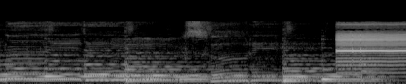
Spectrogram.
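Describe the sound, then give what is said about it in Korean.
A contestant presses the answer buzzer on a music quiz show: a harsh, sustained electronic tone rich in harmonics that lasts several seconds, shifting slightly in pitch and getting louder and brighter toward the end, with no talking. “택시 잘못 누르신 거예요? 진짜 누르신 겁니다?”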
